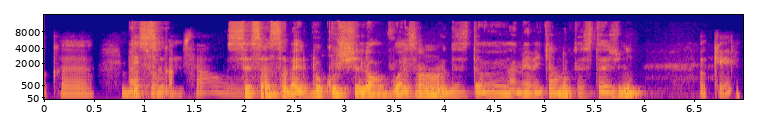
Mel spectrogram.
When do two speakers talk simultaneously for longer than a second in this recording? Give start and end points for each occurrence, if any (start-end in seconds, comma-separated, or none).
none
